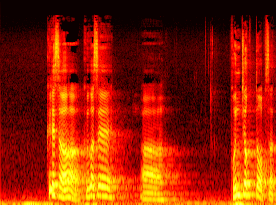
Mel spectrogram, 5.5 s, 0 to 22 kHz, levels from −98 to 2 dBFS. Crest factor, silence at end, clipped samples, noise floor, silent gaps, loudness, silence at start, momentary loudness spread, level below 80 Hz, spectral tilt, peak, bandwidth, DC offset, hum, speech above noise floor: 20 dB; 0 s; under 0.1%; -42 dBFS; none; -19 LUFS; 0.05 s; 17 LU; -40 dBFS; -4.5 dB/octave; 0 dBFS; 15.5 kHz; under 0.1%; none; 24 dB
